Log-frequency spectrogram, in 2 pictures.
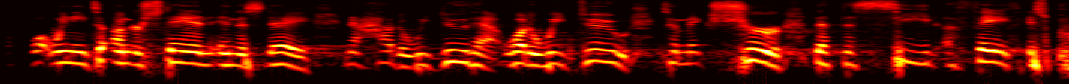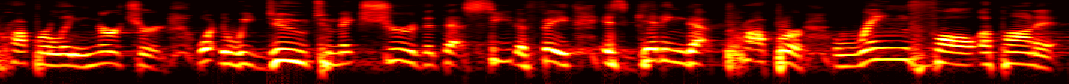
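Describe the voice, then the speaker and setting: A man preaching a sermon to a congregation, repeating key words, asking rhetorical questions and dropping from loud to hushed. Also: high-pitched, moderate pace, hardly any pauses. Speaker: pastor. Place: church hall with an audience. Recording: long hall reverb.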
